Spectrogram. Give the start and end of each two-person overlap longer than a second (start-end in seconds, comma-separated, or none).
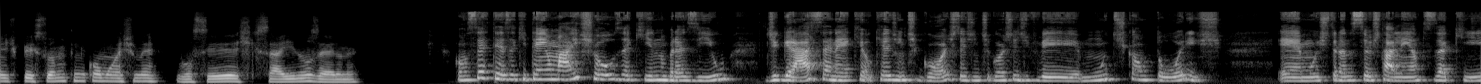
none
